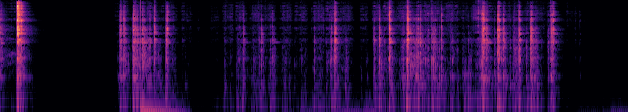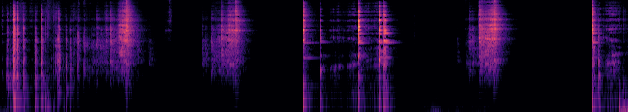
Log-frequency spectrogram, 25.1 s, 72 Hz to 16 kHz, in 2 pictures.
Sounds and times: dishes 0:04.7 - 0:11.2

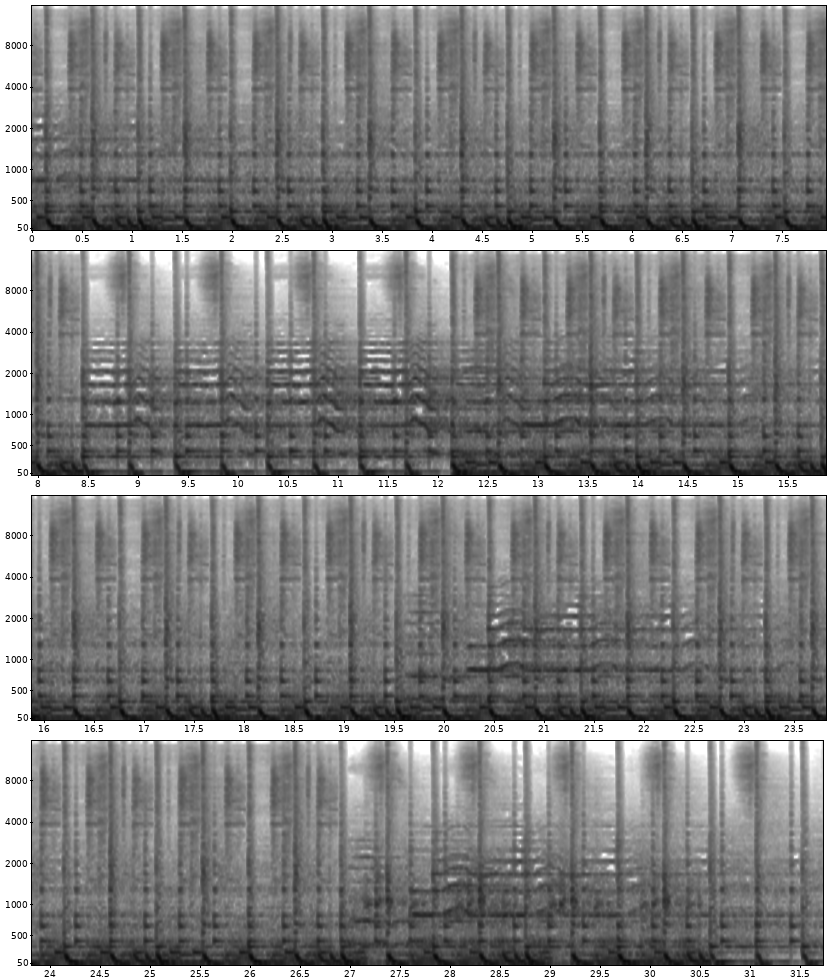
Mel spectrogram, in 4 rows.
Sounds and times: Electrobass music 0:00.0 - 0:31.7
beat 0:00.0 - 0:31.7
synth 0:11.5 - 0:31.7
voice 0:19.6 - 0:22.5
voice 0:26.9 - 0:31.0

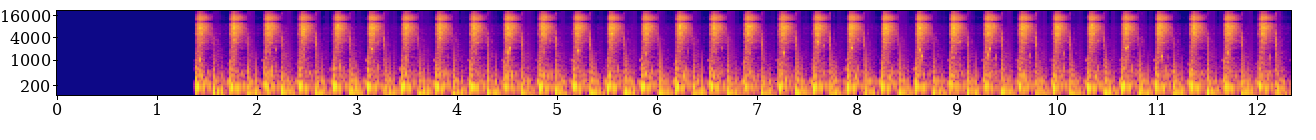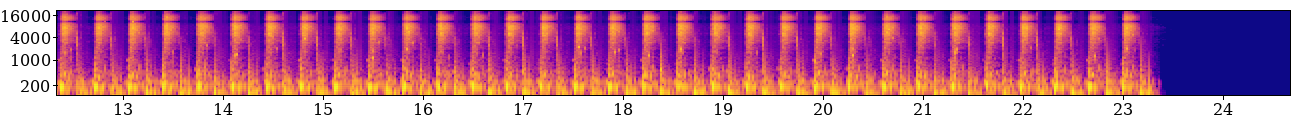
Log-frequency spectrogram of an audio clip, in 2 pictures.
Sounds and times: Bass Drum 0:01.4 - 0:23.4
Snare Drum 0:01.4 - 0:23.4

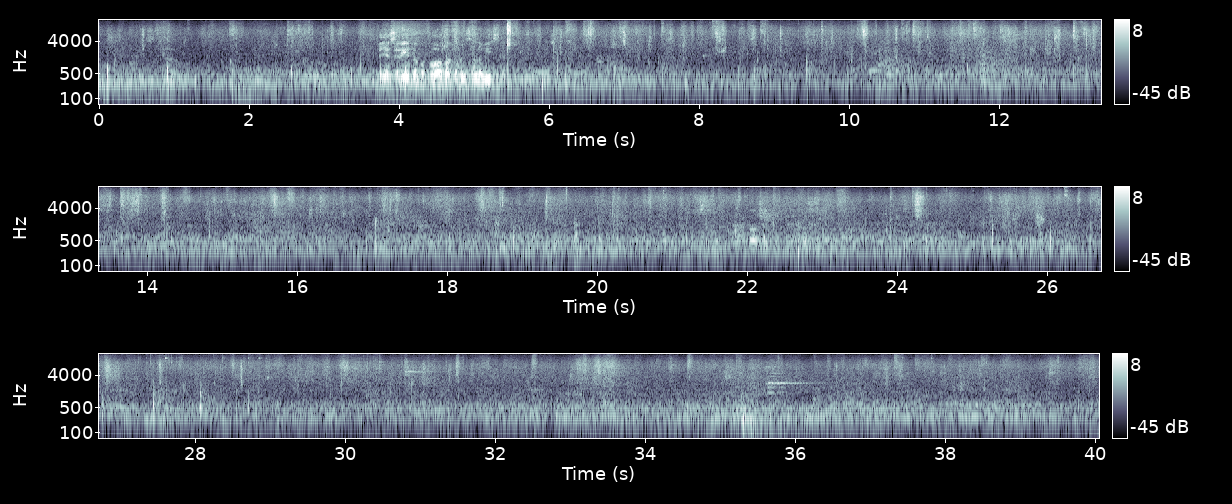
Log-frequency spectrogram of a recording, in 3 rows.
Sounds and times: talk 0:01.8 - 0:08.4
talk 0:17.6 - 0:28.1

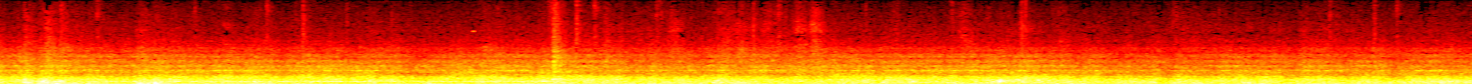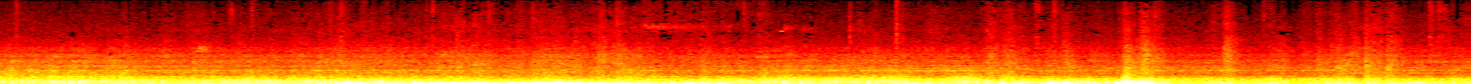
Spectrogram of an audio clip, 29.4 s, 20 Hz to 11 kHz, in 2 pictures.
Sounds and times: Train Tube Int In Transit 0:00.0 - 0:29.4

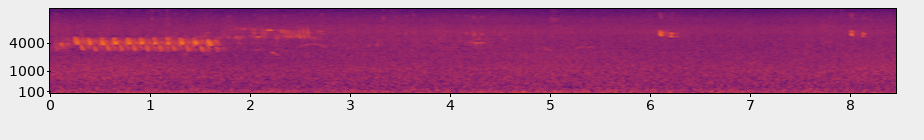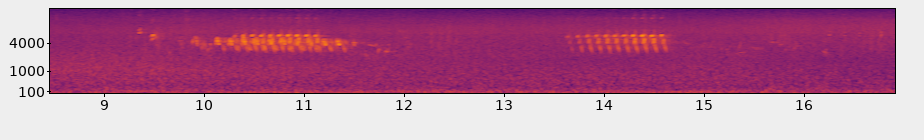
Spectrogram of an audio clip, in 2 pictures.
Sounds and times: Wind in the larch tree 0:00.0 - 0:16.9
birdsong 0:09.3 - 0:12.0
birdsong 0:13.6 - 0:15.8

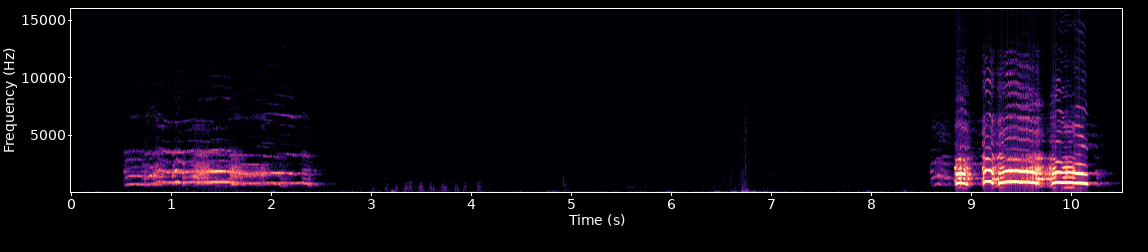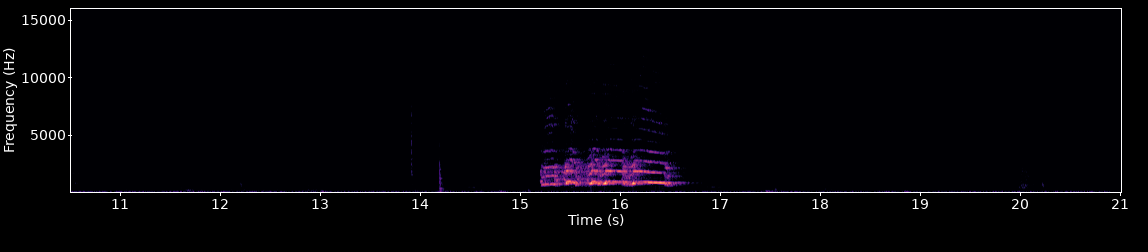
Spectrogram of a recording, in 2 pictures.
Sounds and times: Roosters 0:00.4 - 0:07.4
Roosters 0:08.6 - 0:10.5
Roosters 0:14.3 - 0:20.8

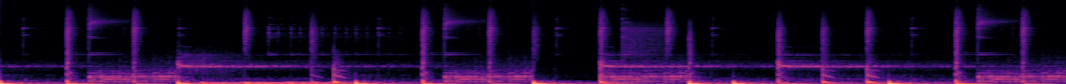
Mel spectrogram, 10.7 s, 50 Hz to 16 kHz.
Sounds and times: drum 0:00.0 - 0:10.6

